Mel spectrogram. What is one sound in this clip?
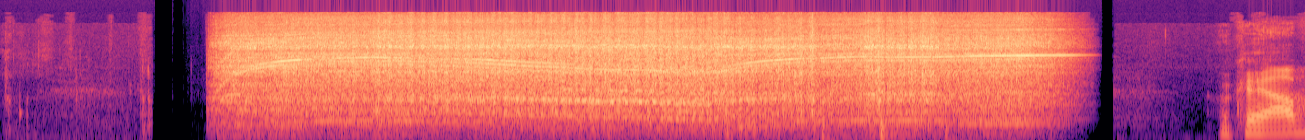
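An electric router whines loudly as it cuts wood.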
